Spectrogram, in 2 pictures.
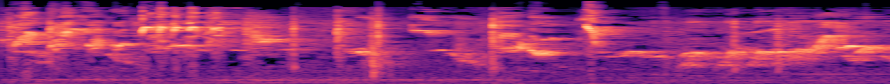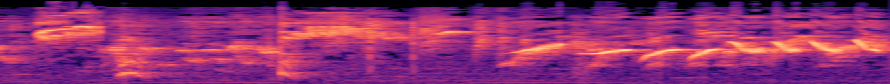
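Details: White-rumped shama singing, used as a lure to stir other shamas into song: harsh squawky notes and quick chatter mixed with whistles, ending in a fast series of repeated upward-slurred whistles.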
